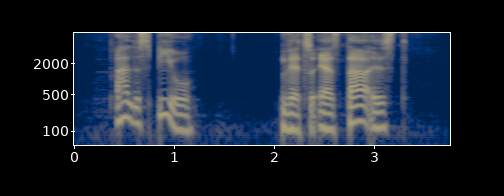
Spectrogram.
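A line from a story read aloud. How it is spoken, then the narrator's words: Laughing. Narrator (German): Lachend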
